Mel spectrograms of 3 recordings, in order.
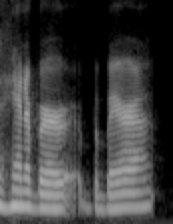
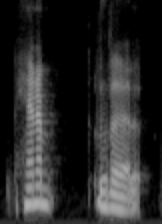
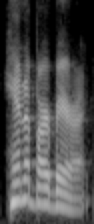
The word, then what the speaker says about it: Hanna-Barbera: Because it's a Hanna-Barbera. Hanna-Barbera. No, I messed it up. Hanna-Barbera. Yes, okay. I said it right the first time and then I got in my own head.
